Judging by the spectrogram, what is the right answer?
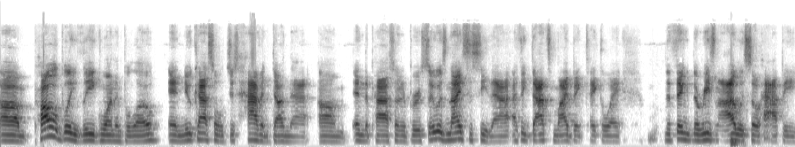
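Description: A man's bright, sharp tone at medium pitch, moderate pace and fairly even intonation. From Georgia, US. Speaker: podcast co-host, football fan. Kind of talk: casual chat.

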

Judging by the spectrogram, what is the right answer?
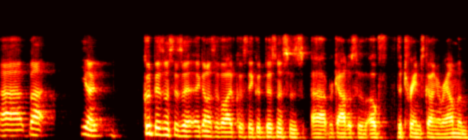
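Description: A man with a New Zealand accent talks at a fairly quick pace in a medium pitch. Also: ordinary pitch variation. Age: 30s. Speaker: beer writer and podcaster. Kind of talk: interview.

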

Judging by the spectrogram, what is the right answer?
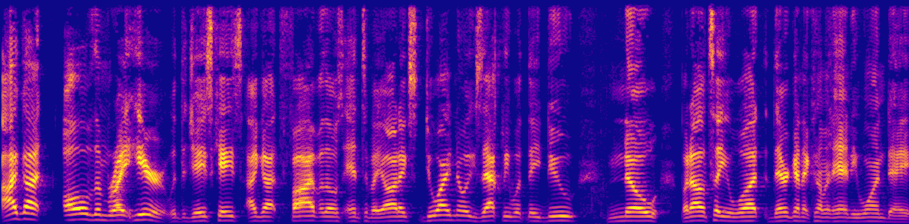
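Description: An ordinary speaking voice from a man with an American accent, fairly high in pitch with ordinary pitch variation, at a moderate pace with hardly any pauses, in a very clean recording with a silent background. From Los Angeles, California. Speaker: podcast host, basketball fan. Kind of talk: infomercial-style sponsor ad read, promotional pitch; sports podcast monologue. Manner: polished, upbeat salesman tone; steady, persuasive, reassuring pace.

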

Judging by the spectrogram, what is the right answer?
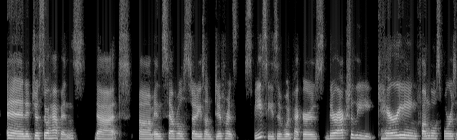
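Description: In a plain, everyday voice, a woman with an American accent talks at a fairly slow pace, her medium-pitched delivery fairly even in intonation. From southwestern Pennsylvania, US. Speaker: forest ecologist. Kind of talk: casual interview.

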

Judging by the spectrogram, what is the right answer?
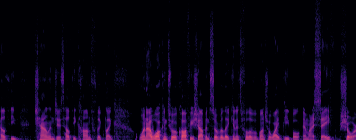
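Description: A man with an American accent and an ordinary speaking voice, medium in pitch with ordinary pitch variation, at a fairly quick pace on a very clean recording with a silent background. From New York City, Queens. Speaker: podcast host and author, guest host. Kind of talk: casual chat.

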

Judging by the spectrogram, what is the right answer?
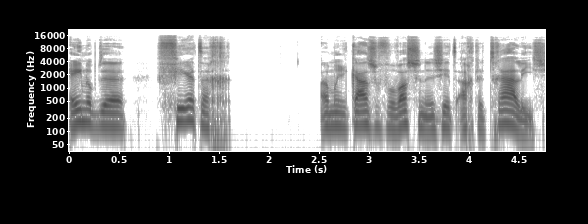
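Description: A man's medium-pitched voice at a very slow pace, with ordinary pitch variation and a dry, close sound with no echo, in a very clean recording with a silent background. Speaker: podcast host, journalist. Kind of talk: casual chat.

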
